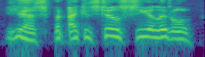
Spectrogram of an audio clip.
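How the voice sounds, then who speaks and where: A man voicing a frightened, frail elderly doctor with a weak, thin voice and halting speech in a gothic horror audio drama. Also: sits high, pitched above the performer's own voice. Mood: awed, bitter. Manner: halting, repeating phrases, exclaiming.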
